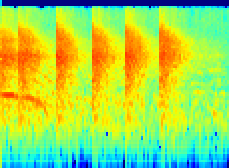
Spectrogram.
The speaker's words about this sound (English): Look out for these firecrackers.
